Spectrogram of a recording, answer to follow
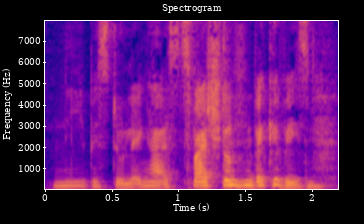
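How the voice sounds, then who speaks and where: An actress in a radio play playing an embittered, fearful daughter, intense and breathy. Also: female voice, on the low side, fast. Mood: resentful, agitated. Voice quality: husky, breathy.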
